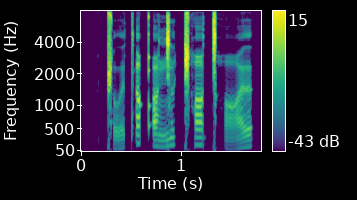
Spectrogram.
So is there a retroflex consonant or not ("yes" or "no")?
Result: no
